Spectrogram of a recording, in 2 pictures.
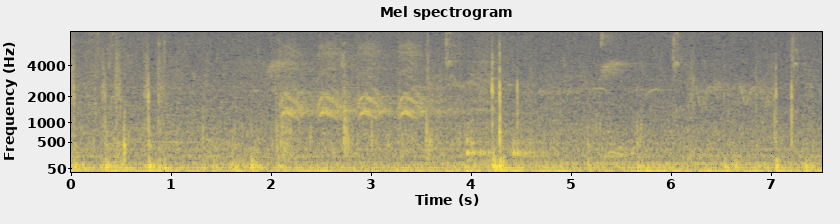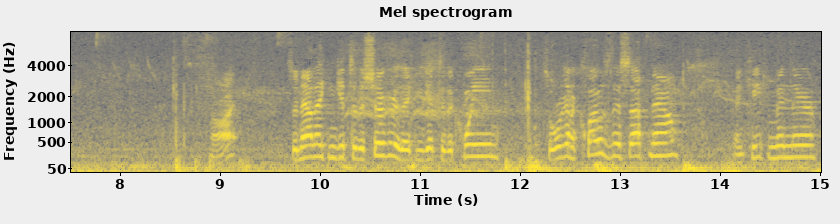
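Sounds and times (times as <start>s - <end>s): bird calling: 0.0s - 15.0s
wooden hive parts clattering: 10.2s - 14.8s.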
